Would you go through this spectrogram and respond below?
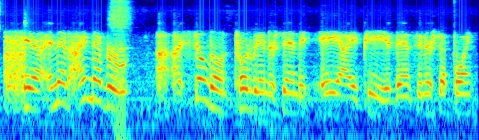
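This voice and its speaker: Over a thin, narrowband radio link with clear noise, a man chats casually about technical matters. He sounds hesitant and questioning, like a hobby operator working things out. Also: a little high, moderate pace. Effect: radio transmission. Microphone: heard over a radio link.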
